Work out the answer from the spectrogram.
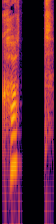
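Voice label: "katt", Norwegian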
